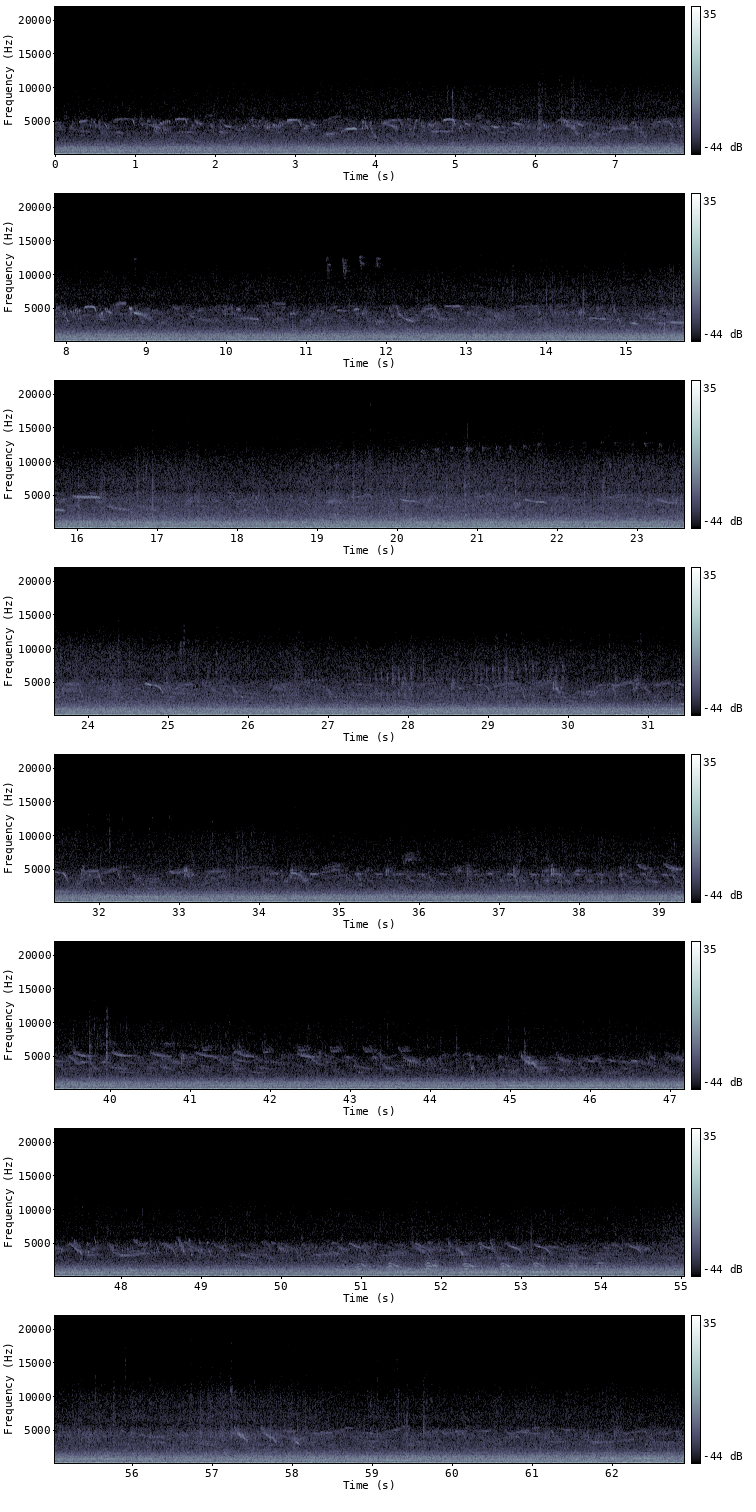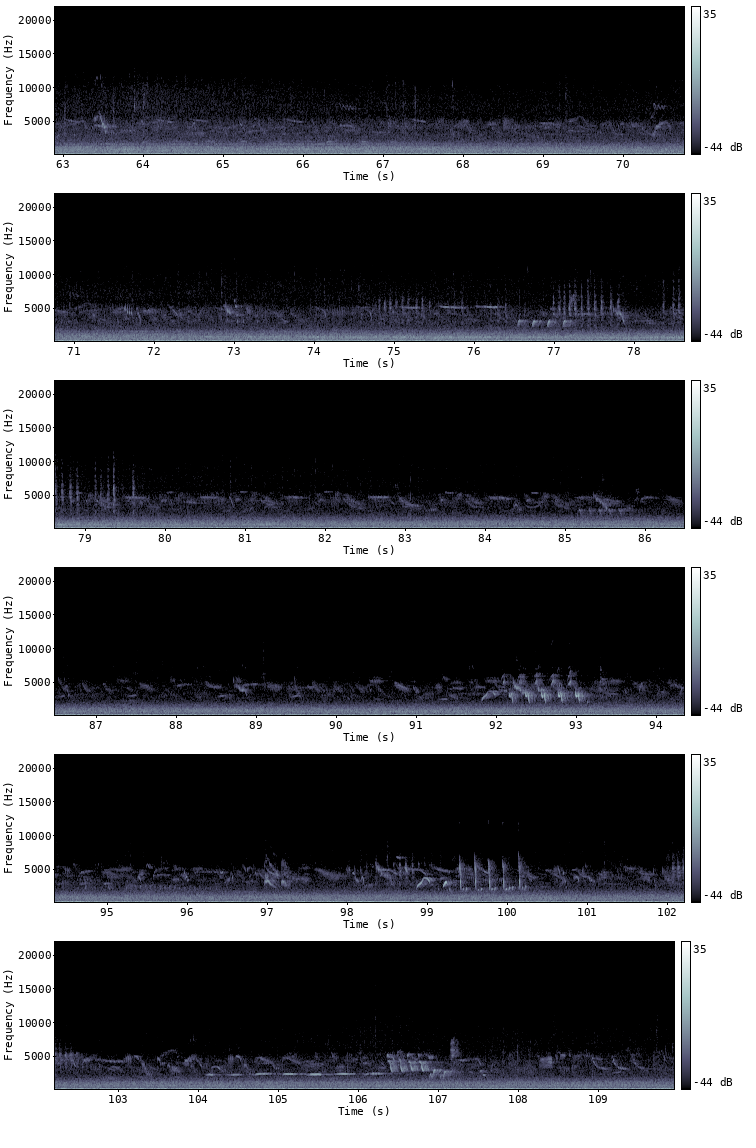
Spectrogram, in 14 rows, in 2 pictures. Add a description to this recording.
a morning in spring, at the poplar trees, with field larcs, dun crows, a nightingale and others, (Sony PCM D50, DPA4060)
